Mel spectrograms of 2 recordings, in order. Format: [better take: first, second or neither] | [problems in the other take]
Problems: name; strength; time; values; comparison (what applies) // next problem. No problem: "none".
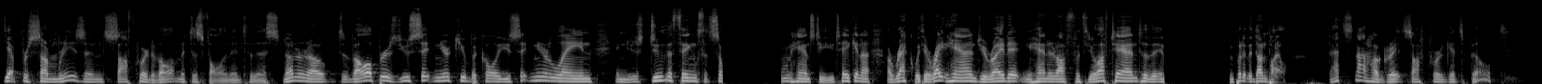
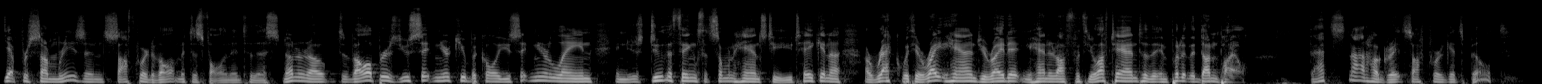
second | audio freezing; at 7 s for 0.5 s and at 12 s for 0.5 s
